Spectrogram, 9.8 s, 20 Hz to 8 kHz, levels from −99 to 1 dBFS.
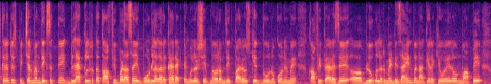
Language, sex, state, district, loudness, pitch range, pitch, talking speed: Hindi, male, Maharashtra, Nagpur, -16 LUFS, 170-195 Hz, 180 Hz, 325 wpm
